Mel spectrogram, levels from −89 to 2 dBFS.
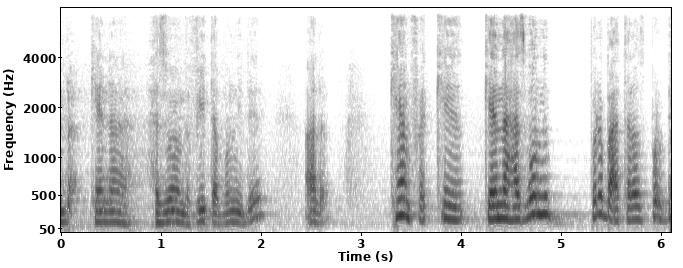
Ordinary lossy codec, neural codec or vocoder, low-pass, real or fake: none; codec, 16 kHz, 0.4 kbps, LongCat-Audio-Codec; 7.2 kHz; fake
